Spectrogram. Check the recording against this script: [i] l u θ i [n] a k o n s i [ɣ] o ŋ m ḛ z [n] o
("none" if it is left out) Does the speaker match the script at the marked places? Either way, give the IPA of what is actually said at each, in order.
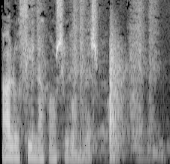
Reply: a, n, ɣ, m

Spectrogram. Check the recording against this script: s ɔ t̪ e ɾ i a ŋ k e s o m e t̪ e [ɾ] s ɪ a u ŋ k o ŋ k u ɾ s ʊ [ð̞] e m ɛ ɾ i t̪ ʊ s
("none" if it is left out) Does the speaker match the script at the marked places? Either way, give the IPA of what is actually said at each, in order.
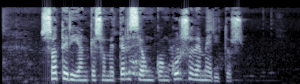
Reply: ɾ, ð̞

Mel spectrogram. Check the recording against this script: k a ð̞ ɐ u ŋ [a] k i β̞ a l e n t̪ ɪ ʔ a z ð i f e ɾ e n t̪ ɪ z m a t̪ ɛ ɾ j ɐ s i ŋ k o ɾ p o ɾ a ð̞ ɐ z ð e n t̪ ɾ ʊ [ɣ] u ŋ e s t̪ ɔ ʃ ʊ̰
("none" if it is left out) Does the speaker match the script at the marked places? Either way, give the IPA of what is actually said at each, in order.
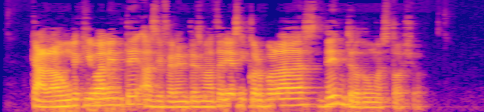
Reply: e, ð

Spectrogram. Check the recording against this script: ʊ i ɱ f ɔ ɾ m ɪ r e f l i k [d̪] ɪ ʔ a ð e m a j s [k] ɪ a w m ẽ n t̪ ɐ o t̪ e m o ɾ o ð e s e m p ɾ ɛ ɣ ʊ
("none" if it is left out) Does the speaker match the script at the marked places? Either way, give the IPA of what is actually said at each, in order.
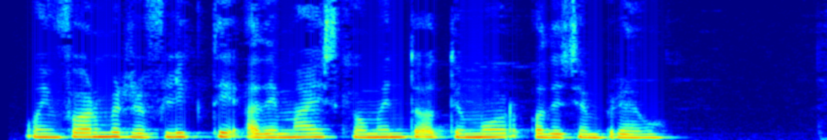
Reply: t̪, k

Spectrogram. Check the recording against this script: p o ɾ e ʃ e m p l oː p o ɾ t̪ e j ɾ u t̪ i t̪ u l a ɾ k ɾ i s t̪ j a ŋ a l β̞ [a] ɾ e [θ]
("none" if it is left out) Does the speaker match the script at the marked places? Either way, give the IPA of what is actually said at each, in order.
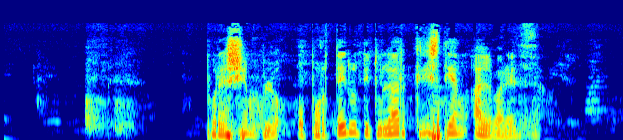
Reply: a, θ

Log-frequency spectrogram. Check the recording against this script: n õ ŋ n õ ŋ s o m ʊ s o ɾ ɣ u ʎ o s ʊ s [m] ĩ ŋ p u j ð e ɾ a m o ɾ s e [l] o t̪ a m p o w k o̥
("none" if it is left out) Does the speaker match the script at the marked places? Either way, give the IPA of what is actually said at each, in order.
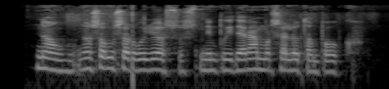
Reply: n, l

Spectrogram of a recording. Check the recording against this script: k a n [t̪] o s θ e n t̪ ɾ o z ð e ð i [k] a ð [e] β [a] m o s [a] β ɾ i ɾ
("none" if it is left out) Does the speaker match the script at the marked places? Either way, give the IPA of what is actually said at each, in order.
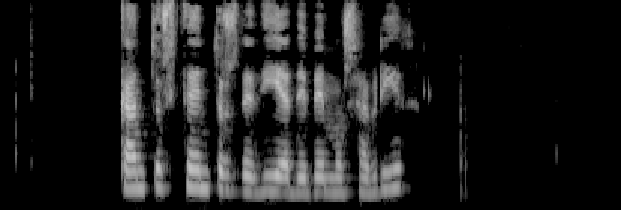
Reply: t̪, none, e, e, a

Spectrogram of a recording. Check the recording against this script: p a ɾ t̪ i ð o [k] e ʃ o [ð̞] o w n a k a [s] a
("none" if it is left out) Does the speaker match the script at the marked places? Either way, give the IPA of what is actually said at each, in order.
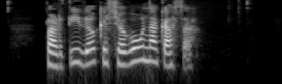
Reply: k, ɣ̞, s

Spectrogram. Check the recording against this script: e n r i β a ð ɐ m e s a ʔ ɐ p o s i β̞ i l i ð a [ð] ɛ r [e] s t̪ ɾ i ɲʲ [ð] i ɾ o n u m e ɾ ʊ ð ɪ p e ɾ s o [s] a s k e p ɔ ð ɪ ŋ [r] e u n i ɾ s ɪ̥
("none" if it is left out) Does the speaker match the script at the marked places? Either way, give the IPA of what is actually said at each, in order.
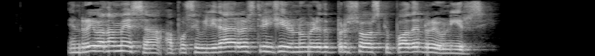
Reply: ð, e, ʒ, none, r

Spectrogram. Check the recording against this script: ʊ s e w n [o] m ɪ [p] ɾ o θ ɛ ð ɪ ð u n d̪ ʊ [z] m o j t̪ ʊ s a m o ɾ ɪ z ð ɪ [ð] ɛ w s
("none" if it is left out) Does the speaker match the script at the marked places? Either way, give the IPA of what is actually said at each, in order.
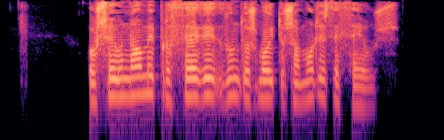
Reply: ɔ, p, z, θ

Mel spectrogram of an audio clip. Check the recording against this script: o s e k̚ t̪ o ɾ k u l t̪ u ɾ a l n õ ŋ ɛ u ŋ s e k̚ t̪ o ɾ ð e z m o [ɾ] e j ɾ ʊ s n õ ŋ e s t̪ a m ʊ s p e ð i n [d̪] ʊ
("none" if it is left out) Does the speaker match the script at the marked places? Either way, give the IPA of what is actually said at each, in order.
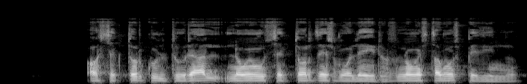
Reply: l, d̪

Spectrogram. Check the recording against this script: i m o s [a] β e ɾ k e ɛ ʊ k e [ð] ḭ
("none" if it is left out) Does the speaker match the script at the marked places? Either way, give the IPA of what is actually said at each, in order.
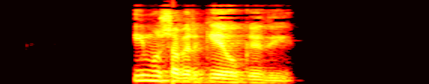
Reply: a, ð

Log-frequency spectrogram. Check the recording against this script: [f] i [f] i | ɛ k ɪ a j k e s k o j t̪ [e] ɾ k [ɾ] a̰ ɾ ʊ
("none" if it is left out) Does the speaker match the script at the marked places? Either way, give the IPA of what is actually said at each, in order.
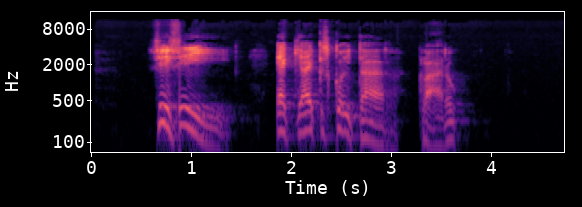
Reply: s, s, a, l

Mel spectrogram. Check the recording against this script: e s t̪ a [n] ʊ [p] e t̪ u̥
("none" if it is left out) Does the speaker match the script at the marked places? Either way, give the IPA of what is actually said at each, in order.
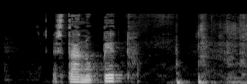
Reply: n, p

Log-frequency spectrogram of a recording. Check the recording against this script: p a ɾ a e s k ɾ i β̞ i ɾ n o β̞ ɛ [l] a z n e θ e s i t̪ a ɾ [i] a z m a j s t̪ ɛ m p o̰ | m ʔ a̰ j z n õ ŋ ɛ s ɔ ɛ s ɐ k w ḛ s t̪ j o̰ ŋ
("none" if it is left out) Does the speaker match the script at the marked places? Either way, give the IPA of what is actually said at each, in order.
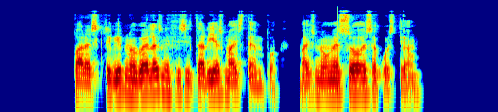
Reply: l, i

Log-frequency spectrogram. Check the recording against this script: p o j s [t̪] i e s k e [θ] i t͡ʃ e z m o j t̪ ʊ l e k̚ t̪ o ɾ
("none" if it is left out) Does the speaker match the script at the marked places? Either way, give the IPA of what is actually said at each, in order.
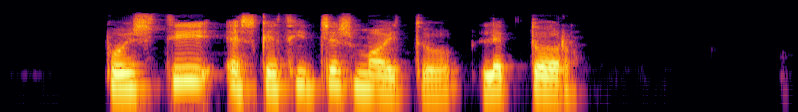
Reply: t̪, θ

